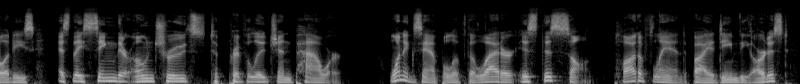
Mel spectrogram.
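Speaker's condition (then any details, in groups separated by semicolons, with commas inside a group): No condition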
